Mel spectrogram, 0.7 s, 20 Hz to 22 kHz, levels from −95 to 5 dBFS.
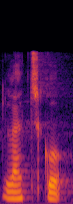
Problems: none marked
